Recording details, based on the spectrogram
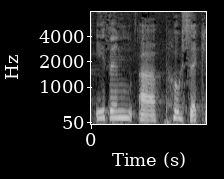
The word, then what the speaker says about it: Pocic: Well, we got Ethan Pocic is how it's pronounced.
